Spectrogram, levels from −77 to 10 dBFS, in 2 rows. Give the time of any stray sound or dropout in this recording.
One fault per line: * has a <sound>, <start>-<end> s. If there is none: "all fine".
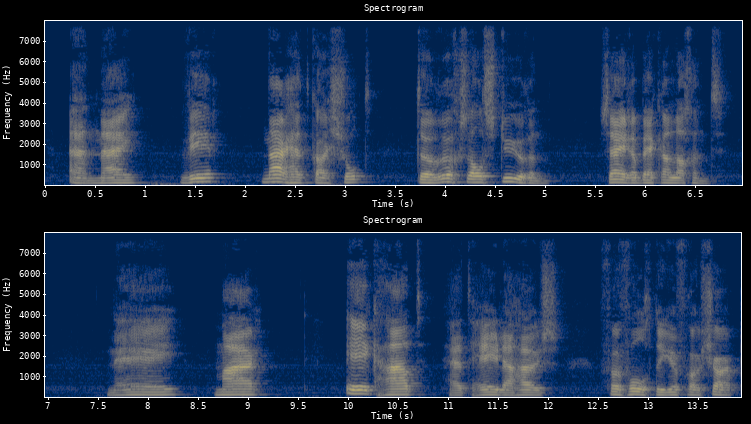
all fine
